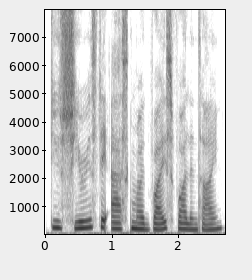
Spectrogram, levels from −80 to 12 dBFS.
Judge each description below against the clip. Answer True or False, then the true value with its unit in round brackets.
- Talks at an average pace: True (155 wpm)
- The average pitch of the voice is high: True (215 Hz)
